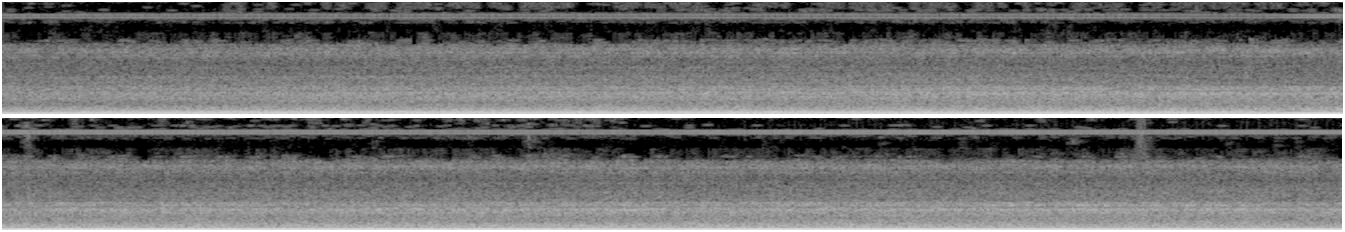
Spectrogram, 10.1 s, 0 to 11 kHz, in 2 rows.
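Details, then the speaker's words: 2000 Jeep Cherokee XJ 4.0L while driving after replacing the ignition coil with an MSD coil: steady, even low engine drone that stays smooth through a gear change, no misfire; running better than before. "This old 4.0 is a singing her song. She's just singing her songs."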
